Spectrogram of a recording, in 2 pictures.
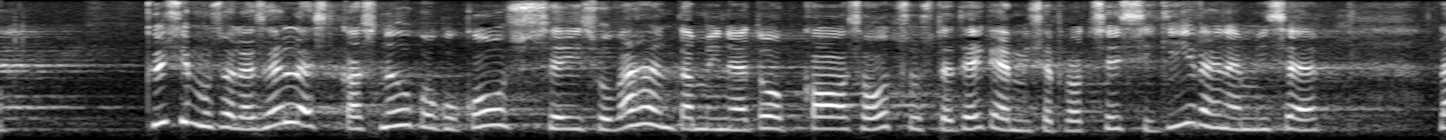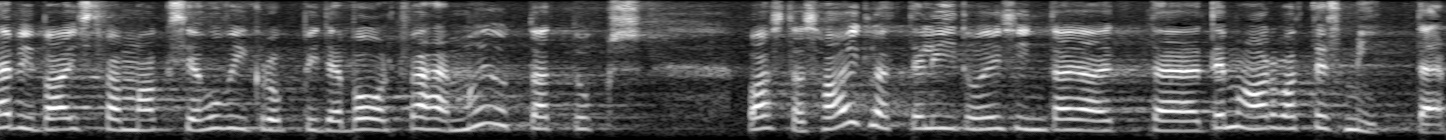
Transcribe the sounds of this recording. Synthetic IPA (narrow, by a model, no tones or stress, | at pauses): kysʲimuse̞le̞s̬e̞lːe̞st̪̚kɑsnɤwko̞ɡ̥uko̞ːsːe̞jsuvæɦe̞nd̪ɑmine̞t̪o̞ːb̥̚kɑːsɑo̞t̪sust̪e̞t̪e̞ɡ̥e̞mise̞pro̞t̪se̞sʲːikiːɾe̞ne̞mise̞ | læb̥ipɑjst̪vɑmːɑksjɑhuviɡɾupːid̪e̞po̞ːlt̪væɦemːɤjut̪ːˑɑt̪ːˑuks | vɑst̪ɑshɑjɡ̥lɑt̪ːe̞liːd̪ue̞sʲind̪̥ɑjɑe̞t̪ːt̪e̞mɑɑrvɑt̪ːˑe̞smit̪ːe̞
